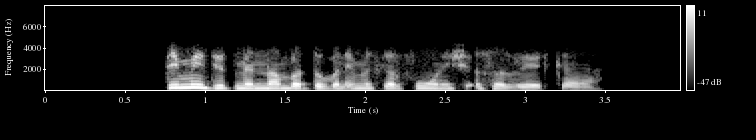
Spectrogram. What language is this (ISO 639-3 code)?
kas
